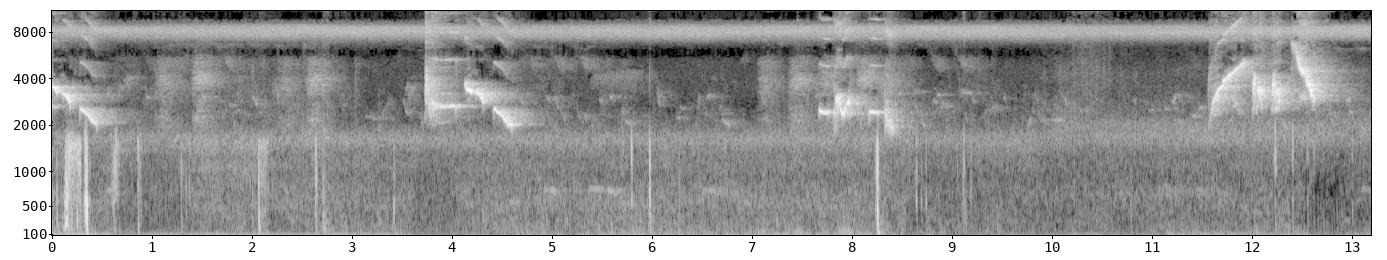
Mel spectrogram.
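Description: Birds chirp in short bright bursts every few seconds, clusters of quick high tweets over a steady faint insect-like hum.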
